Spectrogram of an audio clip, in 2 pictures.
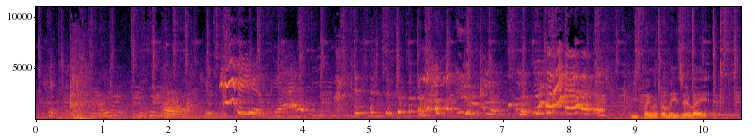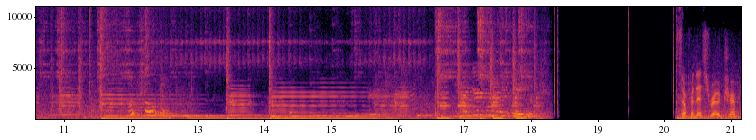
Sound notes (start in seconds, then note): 7.0 squealing; 10.2 laughing; 18.4 funky music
